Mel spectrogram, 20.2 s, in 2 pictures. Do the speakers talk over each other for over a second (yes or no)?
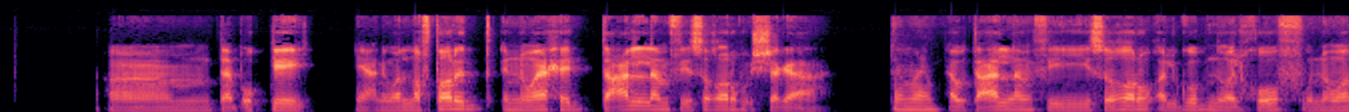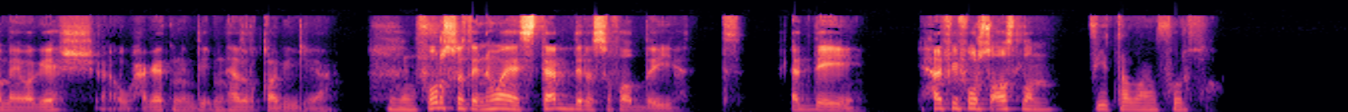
no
